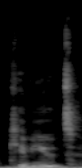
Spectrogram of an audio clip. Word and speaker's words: qiviut: It's called Qiviut, I think is how you pronounce it.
